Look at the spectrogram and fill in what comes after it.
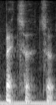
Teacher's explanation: It's not aspirated, because when we say a T, better, you can feel the air coming out, better. But better, it's not coming out.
